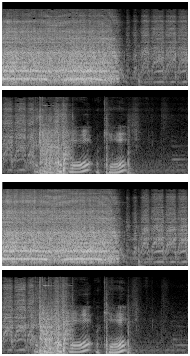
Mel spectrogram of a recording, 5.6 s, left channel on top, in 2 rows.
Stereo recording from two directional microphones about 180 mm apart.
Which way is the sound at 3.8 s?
35° right (ahead or behind).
